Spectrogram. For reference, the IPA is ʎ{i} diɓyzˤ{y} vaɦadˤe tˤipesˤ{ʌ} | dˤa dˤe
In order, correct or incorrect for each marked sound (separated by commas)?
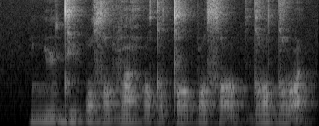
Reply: incorrect, incorrect, incorrect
